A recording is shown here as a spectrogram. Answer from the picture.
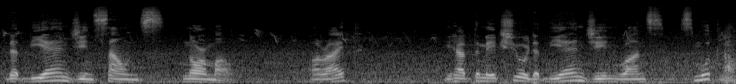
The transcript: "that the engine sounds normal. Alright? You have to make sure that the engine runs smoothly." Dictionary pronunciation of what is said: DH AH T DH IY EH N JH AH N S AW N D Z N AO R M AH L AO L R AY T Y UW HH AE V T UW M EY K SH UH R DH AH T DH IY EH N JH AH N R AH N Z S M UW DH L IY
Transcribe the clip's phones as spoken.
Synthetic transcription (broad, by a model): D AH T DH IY EH N JH AH N S AW N D S N AO R M AH L AO L R AY T Y UW HH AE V T UW M EY K SH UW R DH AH T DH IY EH N JH AH N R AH N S M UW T L IY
